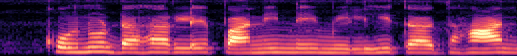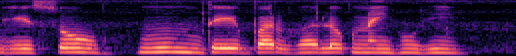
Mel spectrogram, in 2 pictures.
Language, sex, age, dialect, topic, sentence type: Chhattisgarhi, female, 18-24, Western/Budati/Khatahi, agriculture, statement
